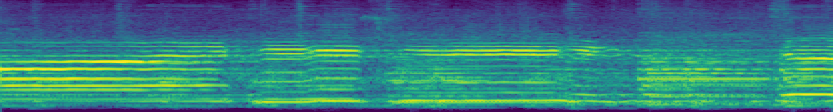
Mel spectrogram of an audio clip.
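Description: Live Hawaiian band playing a slow ballad with ukulele, guitar and upright bass. Long held melody notes slide from one pitch to the next, changing about every second.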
